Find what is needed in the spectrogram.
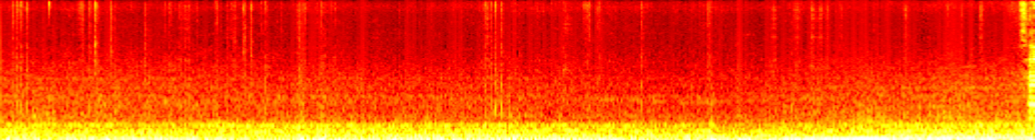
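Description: Steady low rumble of a car's engine and road noise heard from inside the moving car.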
